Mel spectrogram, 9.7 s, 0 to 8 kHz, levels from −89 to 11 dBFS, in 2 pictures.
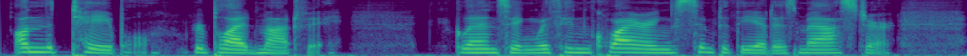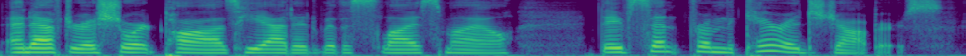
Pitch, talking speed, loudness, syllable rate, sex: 195 Hz, 180 wpm, -19 LUFS, 5.9 syllables/s, female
